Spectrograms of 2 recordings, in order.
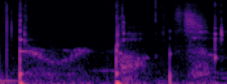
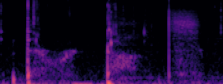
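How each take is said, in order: Both takes have the same delivery.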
